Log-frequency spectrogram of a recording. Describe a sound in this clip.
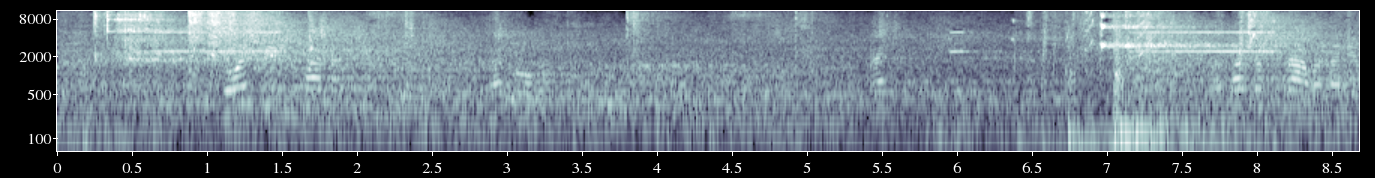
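Fencers' feet stamp and shuffle on the floor in a large echoing hall.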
